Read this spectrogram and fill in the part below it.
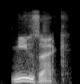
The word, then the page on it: Muzak: British English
